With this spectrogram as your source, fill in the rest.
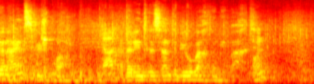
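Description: An older man answers in a low voice.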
